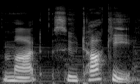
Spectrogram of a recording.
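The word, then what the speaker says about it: matsutake: tiny little black cat named matsuki pronounced matsutaki oh pardon me matsutaki the word matsutaki is a rare japanese mushroom japanese words make great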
